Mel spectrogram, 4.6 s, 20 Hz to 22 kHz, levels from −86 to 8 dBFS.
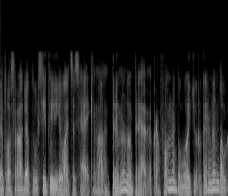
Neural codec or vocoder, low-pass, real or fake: codec, 16 kHz, 1 kbps, FreqCodec, smaller model; 7.2 kHz; fake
